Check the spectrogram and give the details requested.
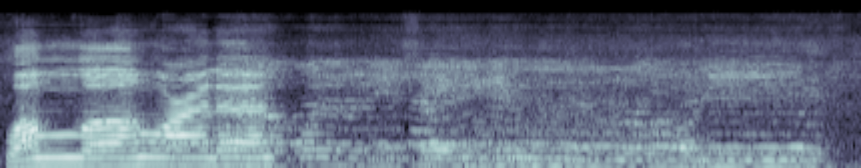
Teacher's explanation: Nah, roknya ini yang wakaf dibaca tarqiq. Kenapa? Karena jatuh secara ya sukun atau jatuh setelah harokat kasrah ya.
